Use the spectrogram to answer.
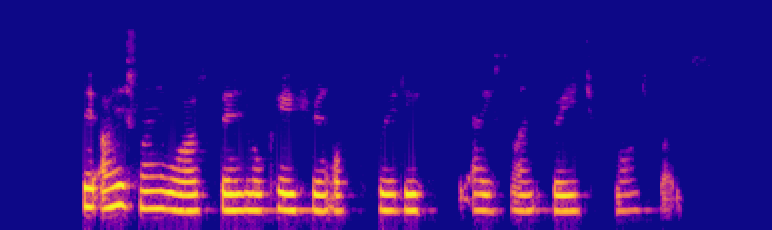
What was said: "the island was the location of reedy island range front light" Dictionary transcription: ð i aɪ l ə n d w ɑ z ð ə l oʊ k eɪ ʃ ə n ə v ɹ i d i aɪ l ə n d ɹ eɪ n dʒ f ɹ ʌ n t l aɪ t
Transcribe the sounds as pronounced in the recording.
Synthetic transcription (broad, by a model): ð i aɪ l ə n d w ɑ z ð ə l oʊ k eɪ ʃ ə n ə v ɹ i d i aɪ l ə n d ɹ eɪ dʒ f l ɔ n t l aɪ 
